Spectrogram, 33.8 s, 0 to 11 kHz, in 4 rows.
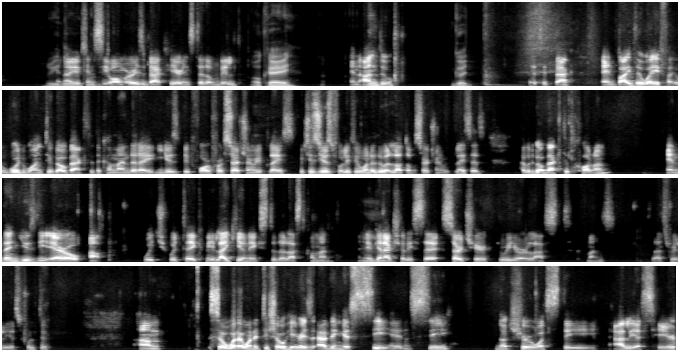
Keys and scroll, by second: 1.8 typing, 5.0 u, 15.5 shift+;, 18.1 Up, 21.6 Up, 22.2 Up, 22.4 Up, 32.1 c.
